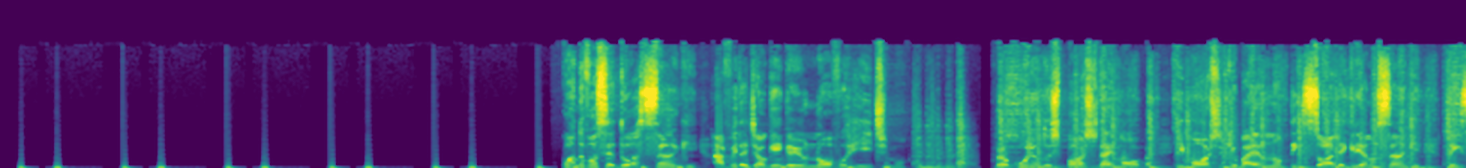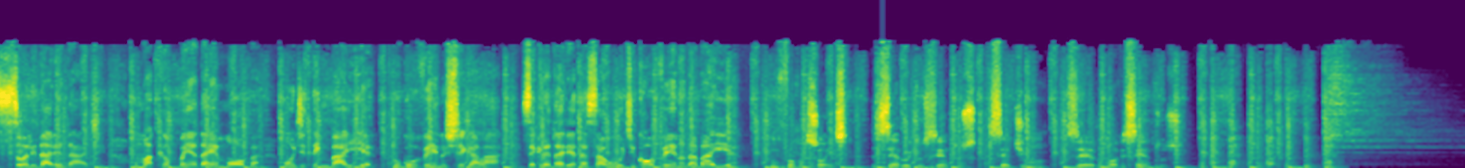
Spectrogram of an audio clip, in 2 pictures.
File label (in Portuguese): Spot; hemoba; novo ritmo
